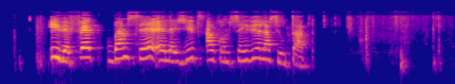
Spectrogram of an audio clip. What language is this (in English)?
Catalan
